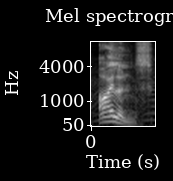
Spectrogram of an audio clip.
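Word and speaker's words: Ylands: Islands came out, or they showed us a bit more about it, although it's spelt Y lands. It's the Y apparently stands for your lands.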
